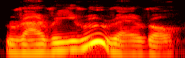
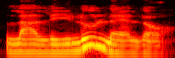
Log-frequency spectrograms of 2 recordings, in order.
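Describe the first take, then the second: First: The consonant is made with the tongue curled back. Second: The consonant is made with the tongue forward. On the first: "curling the tongue up and back" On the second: "If we put the tongue further forward, it's going to sound like this"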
